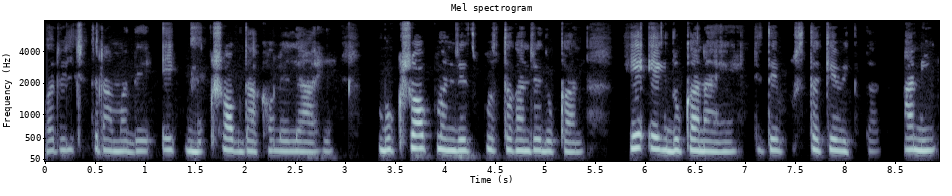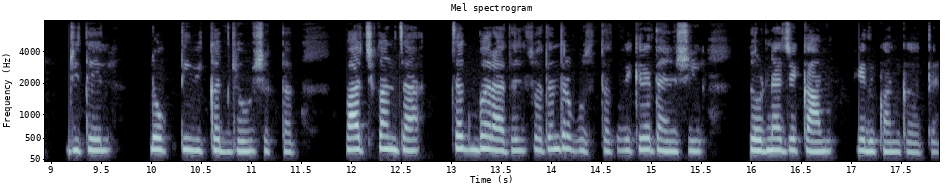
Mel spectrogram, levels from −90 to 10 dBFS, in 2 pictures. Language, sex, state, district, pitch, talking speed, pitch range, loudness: Marathi, female, Maharashtra, Solapur, 235 Hz, 120 wpm, 220-250 Hz, -18 LUFS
